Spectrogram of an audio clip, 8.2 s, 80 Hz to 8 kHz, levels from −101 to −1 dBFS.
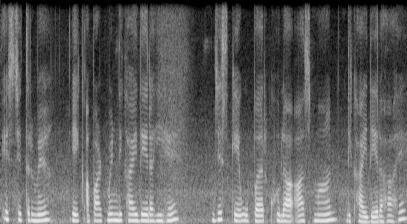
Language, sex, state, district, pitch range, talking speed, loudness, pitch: Hindi, female, Delhi, New Delhi, 205-235 Hz, 125 wpm, -15 LUFS, 215 Hz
